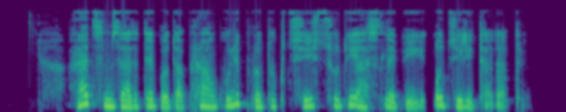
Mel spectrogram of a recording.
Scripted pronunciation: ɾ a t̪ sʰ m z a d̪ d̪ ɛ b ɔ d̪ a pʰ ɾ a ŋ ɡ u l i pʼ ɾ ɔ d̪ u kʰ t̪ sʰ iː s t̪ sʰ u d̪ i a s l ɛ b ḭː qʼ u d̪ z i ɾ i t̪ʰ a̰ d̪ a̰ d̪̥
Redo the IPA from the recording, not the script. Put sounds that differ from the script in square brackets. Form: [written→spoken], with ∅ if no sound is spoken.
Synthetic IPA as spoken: ɾ a t̪ sʰ m z a d̪ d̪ ɛ b ɔ d̪ a pʰ ɾ a ŋ ɡ u l i pʼ ɾ ɔ d̪ u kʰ t̪ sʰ iː s t̪ sʰ u d̪ i a s l ɛ b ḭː qʼ [u→ɔ] d̪ z i ɾ i t̪ʰ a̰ d̪ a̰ d̪̥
